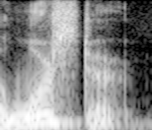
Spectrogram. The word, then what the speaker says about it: Worcester: Then, 然后呢 there are the areas of the Bagrivia Valley, Dumbarville, 还有 Wellington, Worcester, 这个不要念 Worcester, 叫 Worcester, C-E 不发音叫 Worcester, and the Swartland,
